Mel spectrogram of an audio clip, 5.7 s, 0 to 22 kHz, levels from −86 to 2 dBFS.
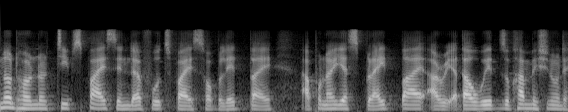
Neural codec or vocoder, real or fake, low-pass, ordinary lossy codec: codec, 16 kHz, 0.3 kbps, FocalCodec; fake; 7.2 kHz; none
